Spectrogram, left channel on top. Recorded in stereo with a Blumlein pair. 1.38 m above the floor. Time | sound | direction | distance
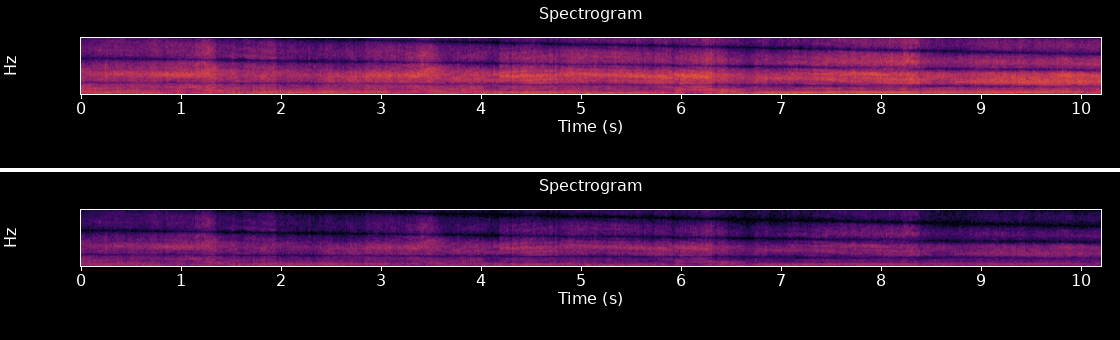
0.0 | a motorcycle | 25° left | ?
